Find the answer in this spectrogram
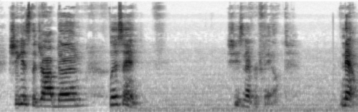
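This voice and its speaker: Speaking in an American accent with an animated tone and vocal fry, a woman at a fairly high pitch leaves long, frequent pauses, with big swings in loudness and audible room echo. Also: ordinary pitch variation. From Texas. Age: 20s. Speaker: YouTuber / lifestyle vlogger. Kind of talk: casual vlog talk to camera. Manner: fast.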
